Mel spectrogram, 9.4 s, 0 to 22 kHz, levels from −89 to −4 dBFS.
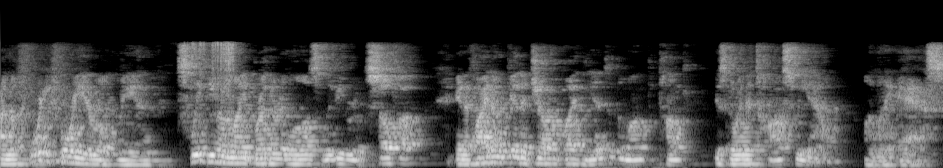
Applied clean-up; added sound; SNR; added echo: classical method WPE with log-MMSE.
